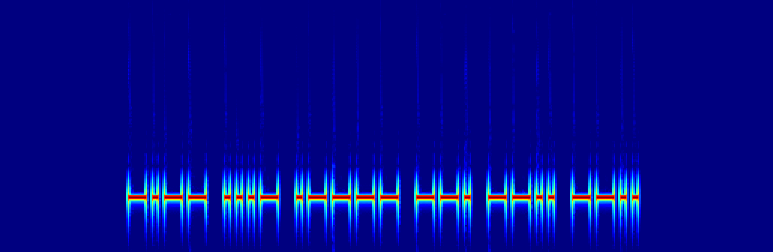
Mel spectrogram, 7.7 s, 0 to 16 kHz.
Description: Morse code, heard as a keyed tone, about 20 wpm, 700 Hz. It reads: YV1GZZ
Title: DXCC-100 Call Signs - 6 Characters - Repeated 2x - 20wpm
